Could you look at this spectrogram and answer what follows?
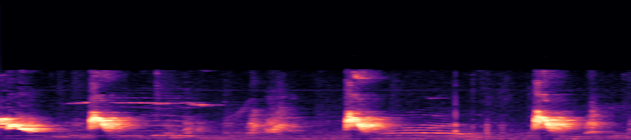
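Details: Red-whiskered bulbul singing three loud, clear bursts spaced nearly two seconds apart, each a sharp high onset falling away, with softer notes between.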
